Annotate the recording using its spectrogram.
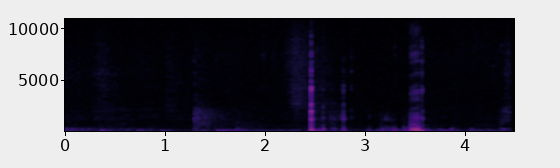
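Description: Quiet room tone with a few sharp small clicks about two and a half seconds in, then a short, louder low noise about three and a half seconds in.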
